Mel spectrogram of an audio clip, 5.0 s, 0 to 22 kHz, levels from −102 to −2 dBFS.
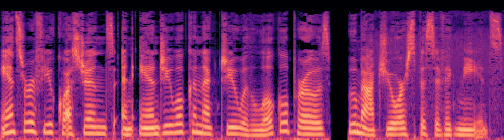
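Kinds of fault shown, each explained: DECT cordless phone buzz: a nearby DECT handset or base station transmits radio bursts every 10 ms, and the audio circuitry rectifies them into a 100 Hz pulse. From about 3.6 s to the end, a thin, steady, harmonic-rich buzz sits well below the speech.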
